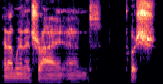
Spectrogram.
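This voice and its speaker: A man's voice: rumbling low, fairly even intonation, slow pace, bright, forceful tone, dry recording, clean studio sound. A man playing a tabletop roleplaying game, casually telling his character's actions in the first person.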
